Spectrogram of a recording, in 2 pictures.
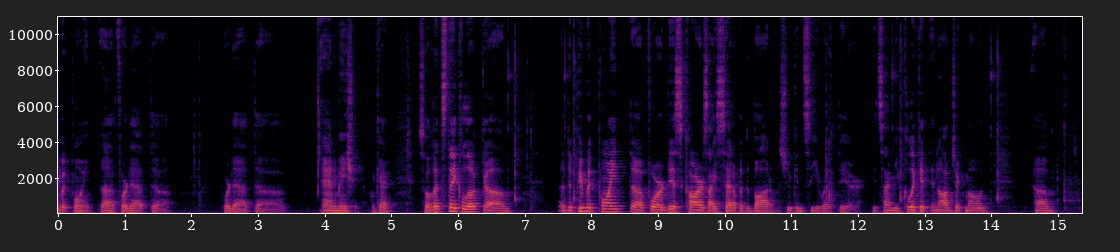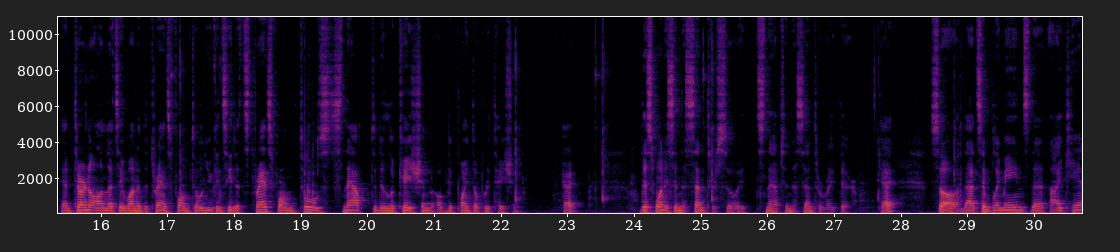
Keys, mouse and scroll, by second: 6.7 click, 7.5 drag, 8.2-11.2 middle drag, 12.5 click, 12.8-13.9 drag, 14.1-17.0 drag, 17.8 middle click, 19.4-20.0 scroll up 2, 22.3-23.6 drag, 25.0 click, 27.7-30.7 middle drag, 29.2-29.5 scroll down 2.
